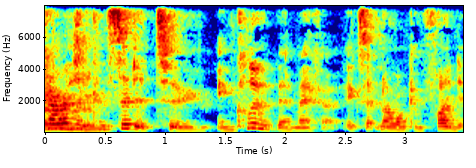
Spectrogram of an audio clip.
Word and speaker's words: Bermeja: How do you pronounce it? Bermeja. Bermeja, yes, and it is considered important on the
